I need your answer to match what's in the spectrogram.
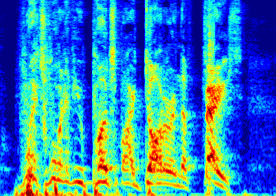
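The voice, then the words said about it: Stern authoritative dad voice. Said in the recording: “using my best dad voice ever”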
